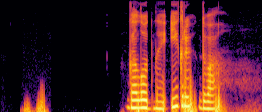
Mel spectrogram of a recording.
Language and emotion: Russian, neutral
